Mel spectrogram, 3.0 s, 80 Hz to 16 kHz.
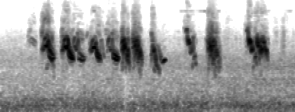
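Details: A group of sparrows on a bench at Tenmangu shrine, January 2020, chattering in rapid, high-pitched chirps, about a dozen notes packed into three seconds, some slurred downward, against light background noise.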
